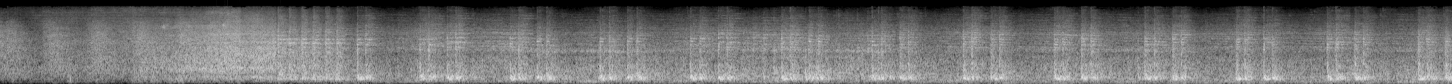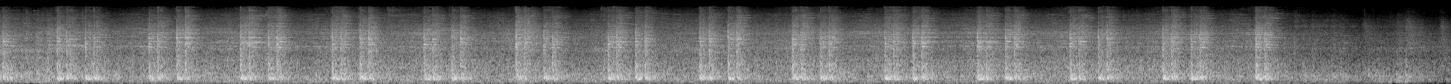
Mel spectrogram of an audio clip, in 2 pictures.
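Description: Freight container train passing close at speed, its wagon wheels pounding over rail joints in a steady clickety-clack of double beats about once a second. There is a loud rush about two seconds in, and the clatter fades away near the end.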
